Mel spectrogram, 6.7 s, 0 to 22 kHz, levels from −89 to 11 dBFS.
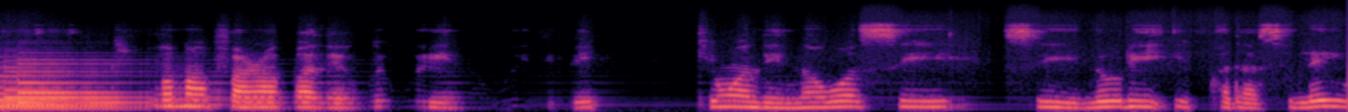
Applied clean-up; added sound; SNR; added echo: neural mask model RNNoise.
